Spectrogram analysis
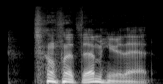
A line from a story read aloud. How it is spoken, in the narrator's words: Roland laughed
